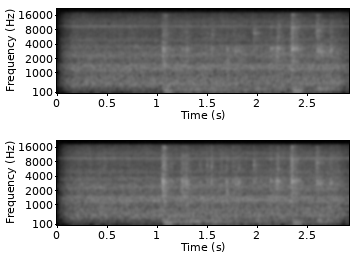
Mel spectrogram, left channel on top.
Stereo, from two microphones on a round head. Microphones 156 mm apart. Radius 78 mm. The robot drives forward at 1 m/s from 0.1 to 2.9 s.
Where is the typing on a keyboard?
60° right (ahead or behind), 0.7 m; by 2.8 s 20° right (ahead or behind), 1.7 m.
